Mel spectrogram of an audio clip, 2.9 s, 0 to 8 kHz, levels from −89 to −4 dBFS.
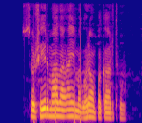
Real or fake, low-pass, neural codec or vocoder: real; 7.2 kHz; none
